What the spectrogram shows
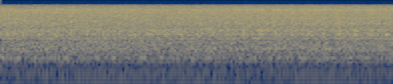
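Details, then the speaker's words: Engine idling with the radiator fan on full; the steady fan roar sits over an idle that runs slightly high. "a rotação ali tá um pouco elevada a ventuinha tá aqui o"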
